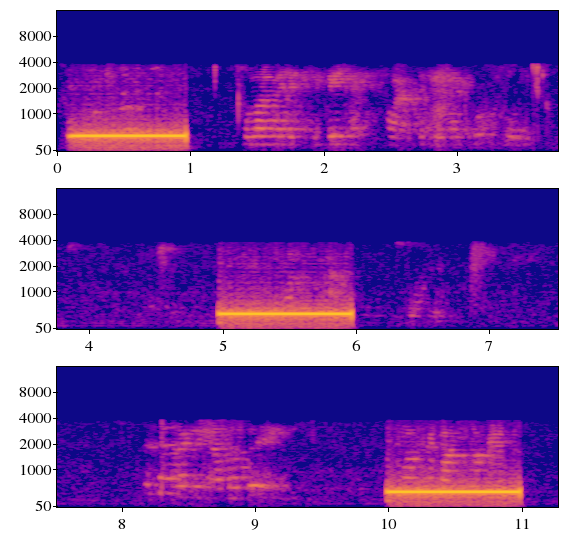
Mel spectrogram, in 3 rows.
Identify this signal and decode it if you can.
Ringback tone (Europe, 425 Hz), with speech.
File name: out- -2001- - - .40025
